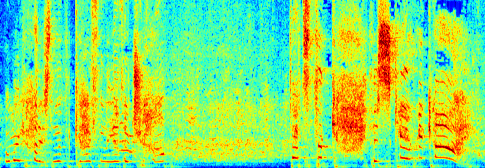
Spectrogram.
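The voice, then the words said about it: Unusually high-pitched voice. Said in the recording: “Why am I talking in such a high voice? It's ridiculous.”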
